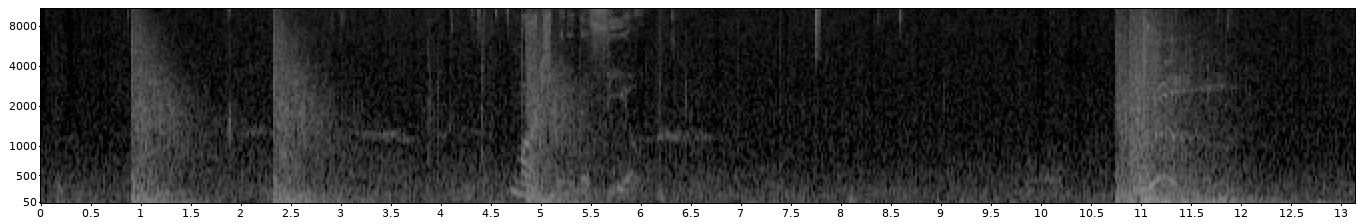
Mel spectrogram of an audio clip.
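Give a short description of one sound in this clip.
Loud explosions boom and rumble several times.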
